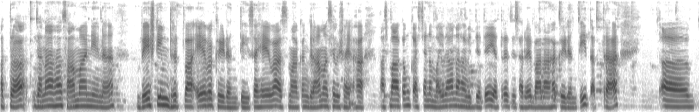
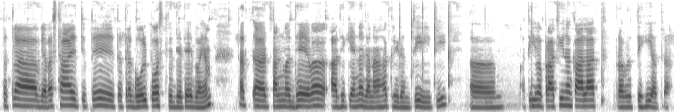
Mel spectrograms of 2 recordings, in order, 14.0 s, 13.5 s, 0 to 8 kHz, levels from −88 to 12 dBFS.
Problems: background conversations at intervals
